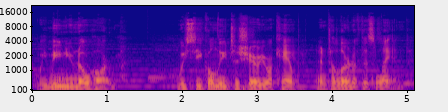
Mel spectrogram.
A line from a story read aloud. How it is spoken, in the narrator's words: he called out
